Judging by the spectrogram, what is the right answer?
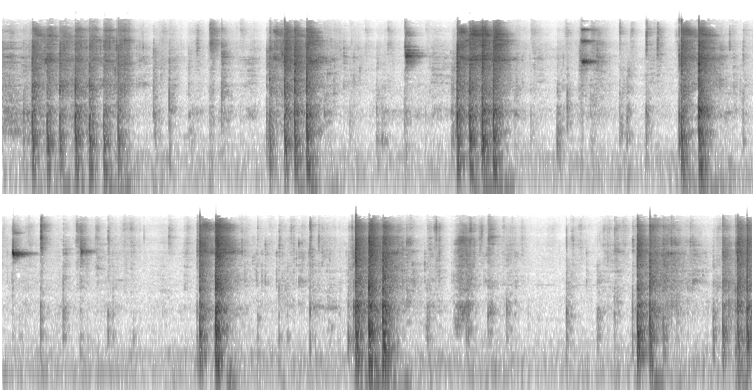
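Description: Boxing gloves punching a hanging heavy bag in quick combinations: about seven flurries of rapid hits, each a second or two long, with short pauses between them.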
